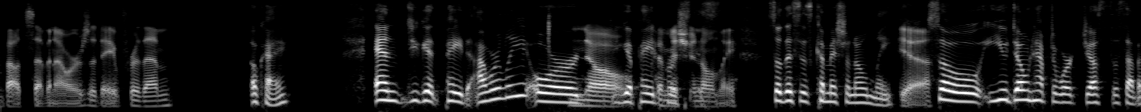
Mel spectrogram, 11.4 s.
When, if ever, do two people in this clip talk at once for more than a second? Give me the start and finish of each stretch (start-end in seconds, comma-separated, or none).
5.7-7.2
